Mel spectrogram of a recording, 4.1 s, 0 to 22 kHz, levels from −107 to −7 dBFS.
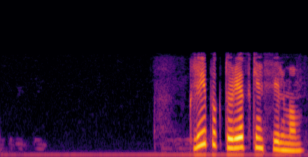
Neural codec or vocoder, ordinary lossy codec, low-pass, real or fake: none; none; 5.4 kHz; real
